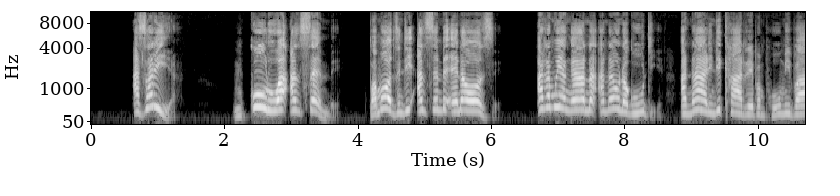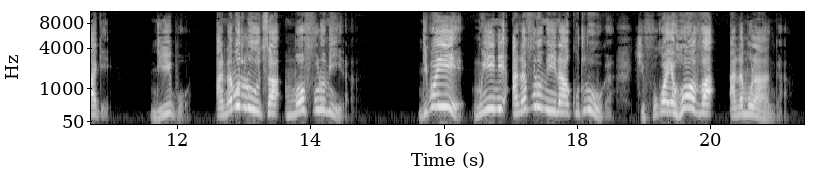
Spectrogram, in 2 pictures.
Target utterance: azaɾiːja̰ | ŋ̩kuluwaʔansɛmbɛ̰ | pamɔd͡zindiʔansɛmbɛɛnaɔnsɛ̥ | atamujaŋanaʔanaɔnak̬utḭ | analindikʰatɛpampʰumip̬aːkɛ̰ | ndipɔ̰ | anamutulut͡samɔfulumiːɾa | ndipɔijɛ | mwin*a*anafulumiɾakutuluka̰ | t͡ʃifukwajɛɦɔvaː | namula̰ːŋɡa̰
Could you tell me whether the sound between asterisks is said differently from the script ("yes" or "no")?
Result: yes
